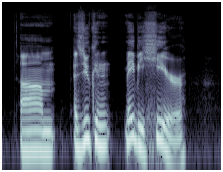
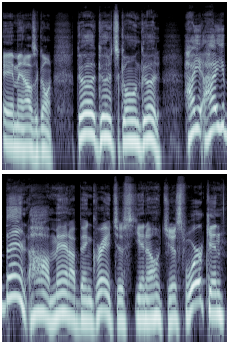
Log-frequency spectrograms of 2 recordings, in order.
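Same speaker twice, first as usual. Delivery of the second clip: higher, hammed-up chit-chat; mock small talk; 5 semitones higher than usual. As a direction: mimic empty wedding pleasantries. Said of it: "every wedding conversation ever".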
